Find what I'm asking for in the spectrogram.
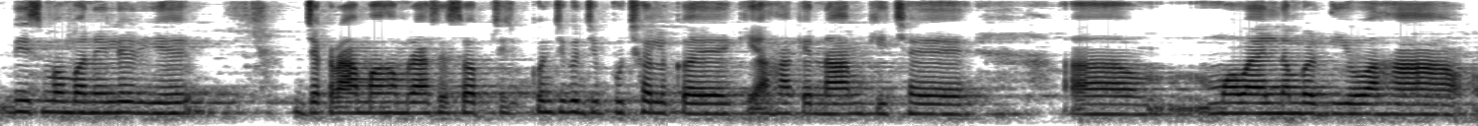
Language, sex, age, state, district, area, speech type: Maithili, female, 30-45, Bihar, Purnia, urban, spontaneous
